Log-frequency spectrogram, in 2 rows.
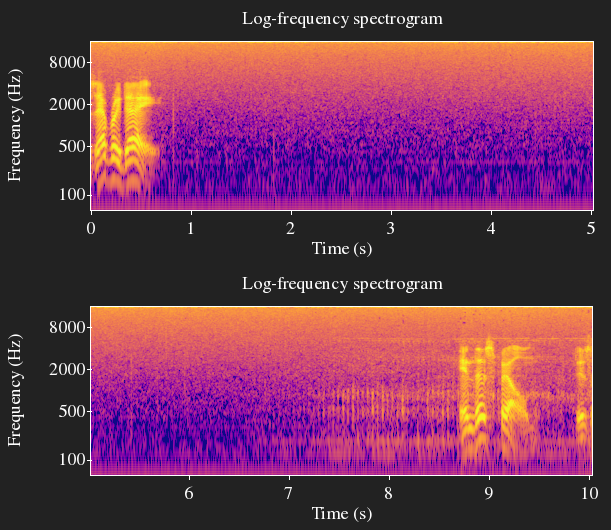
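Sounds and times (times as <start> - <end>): film soundtrack hum and hiss: 0.0 - 10.0
helicopter rotors chopping: 6.8 - 10.0.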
